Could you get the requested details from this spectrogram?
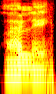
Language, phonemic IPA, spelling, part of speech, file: French, /a.lɛ/, allais, verb, Fr-allais.ogg
- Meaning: first/second-person singular imperfect indicative of aller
